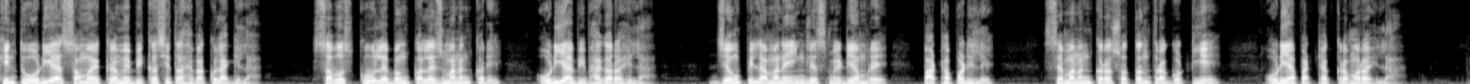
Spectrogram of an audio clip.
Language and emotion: Odia, neutral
